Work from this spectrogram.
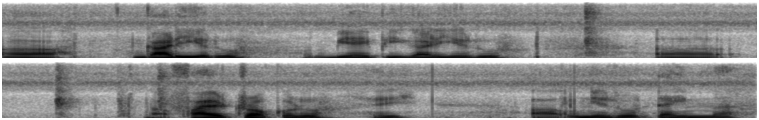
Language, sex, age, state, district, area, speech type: Nepali, male, 18-30, West Bengal, Kalimpong, rural, spontaneous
